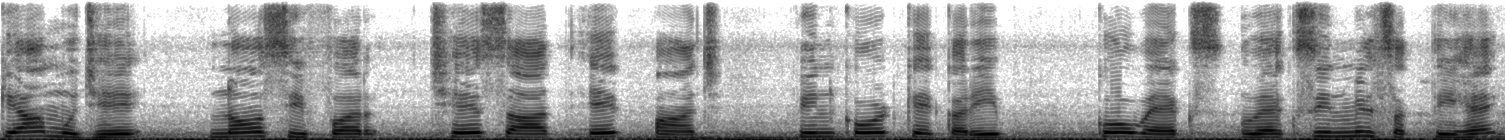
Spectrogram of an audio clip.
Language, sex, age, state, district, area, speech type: Urdu, male, 60+, Maharashtra, Nashik, rural, read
